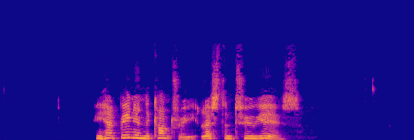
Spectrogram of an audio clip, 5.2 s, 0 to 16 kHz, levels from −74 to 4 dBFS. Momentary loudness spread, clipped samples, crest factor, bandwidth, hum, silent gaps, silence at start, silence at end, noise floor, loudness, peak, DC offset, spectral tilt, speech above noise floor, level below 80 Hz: 8 LU; under 0.1%; 18 dB; 11 kHz; none; none; 1.2 s; 1.45 s; -76 dBFS; -17 LUFS; -2 dBFS; under 0.1%; -3 dB/octave; 59 dB; -72 dBFS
